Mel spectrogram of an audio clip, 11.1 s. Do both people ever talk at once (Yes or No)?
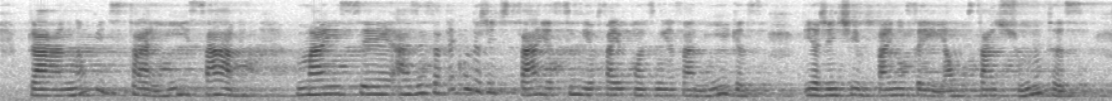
No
